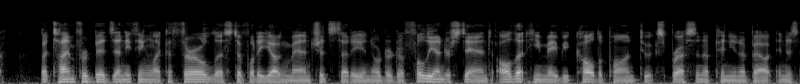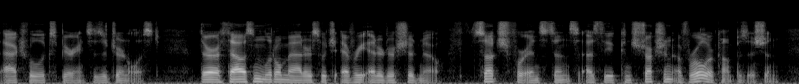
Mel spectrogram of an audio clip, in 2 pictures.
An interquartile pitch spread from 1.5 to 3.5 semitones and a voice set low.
Yes: average, 2.7 semitones; low, 100 Hz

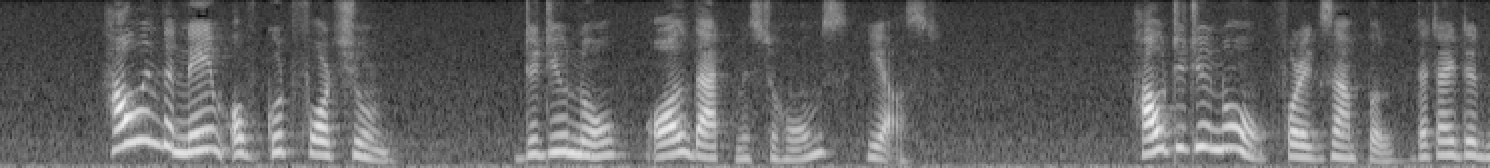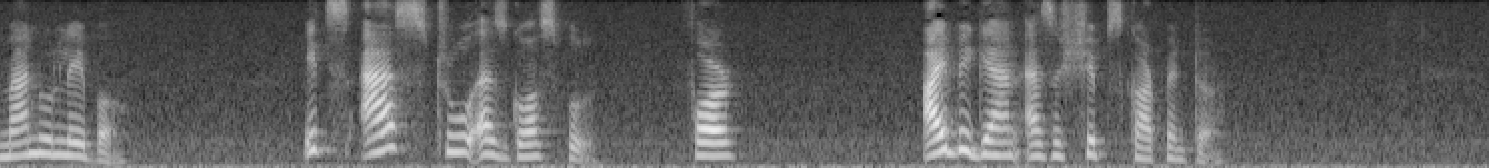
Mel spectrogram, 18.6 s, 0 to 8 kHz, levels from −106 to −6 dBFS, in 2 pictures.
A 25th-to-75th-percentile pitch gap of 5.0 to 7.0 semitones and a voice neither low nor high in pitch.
No: wide, 5.5 semitones; high, 245 Hz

